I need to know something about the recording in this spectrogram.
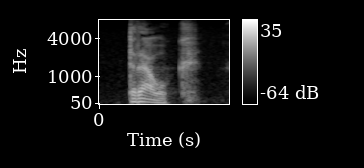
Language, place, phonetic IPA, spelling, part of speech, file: Occitan, Béarn, [trawk], trauc, noun, LL-Q14185 (oci)-trauc.wav
- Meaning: hole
